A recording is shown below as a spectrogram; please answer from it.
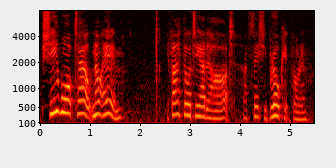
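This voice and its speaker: A woman's voice: high-pitched, measured pace, low-quality recording. An actress in a 1980s radio drama playing an unsentimental woman with a frank, matter-of-fact manner.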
